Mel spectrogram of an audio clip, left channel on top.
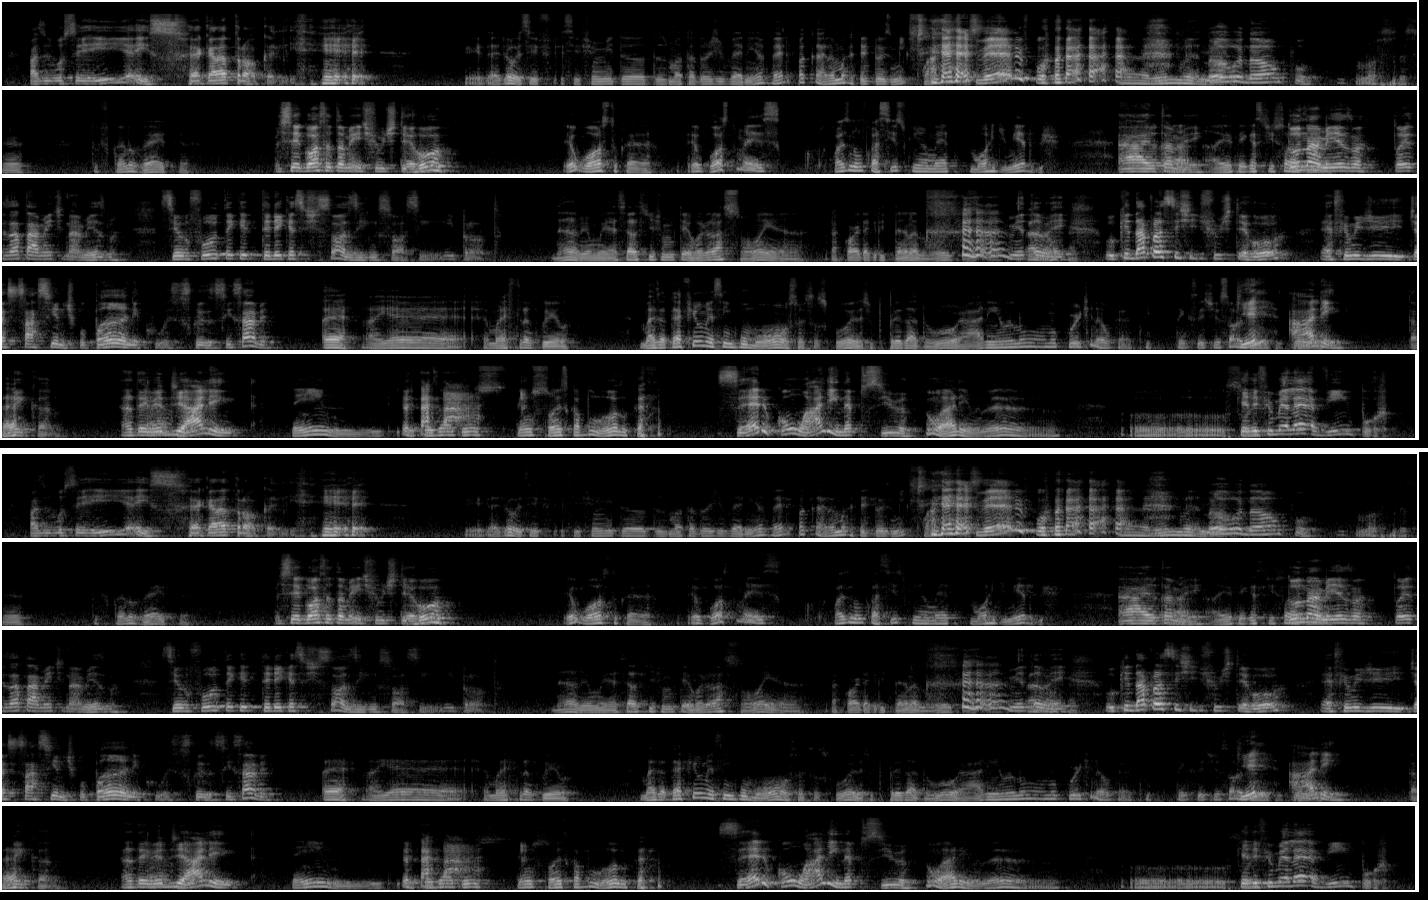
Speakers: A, on the left; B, on the left.
A: fazem você rir, e é isso, <laughs> é aquela troca ali. <laughs>
B: Verdade. Ô, esse, fi- esse filme do- dos Matadores de Velhinha é velho pra caramba, cara, de 2004,
A: É
B: meu.
A: velho, pô. <laughs>
B: Caramba,
A: Não é
B: bicho.
A: novo não, pô.
B: Nossa senhora. Tô ficando velho, cara.
A: Você gosta também de filme de terror?
B: Eu gosto, cara. Eu gosto, mas quase nunca assisto, porque minha mulher morre de medo, bicho.
A: Ah, eu
B: Ah,
A: também.
B: aí eu tenho que assistir sozinho.
A: Tô na mesma, tô exatamente na mesma. Se eu for, ter que, teria que assistir sozinho, só assim, e pronto.
B: Não, minha mulher, se ela assistir filme de terror, ela sonha, acorda gritando à noite.
A: <laughs>
B: Não
A: A Minha
B: dá,
A: também.
B: não.
A: O que dá pra assistir de filme de terror é filme de, de assassino, tipo Pânico, essas coisas assim, sabe?
B: É, aí é, é mais tranquilo. Mas até filme assim com monstro, essas coisas, tipo Predador, Alien, ela não, não curte não, cara. Tem, tem que assistir sozinho
A: Quê?
B: esse
A: Alien?
B: filme.
A: Tá
B: aí.
A: brincando.
B: É?
A: Ela tem
B: É,
A: medo de
B: velho.
A: alien?
B: Tem, mano. E
A: <laughs>
B: depois ela tem uns, tem uns sonhos cabulosos, cara, <laughs>
A: Sério? Com um alien? Não é possível.
B: com Alien, mano. É, o- os
A: Aquele
B: sonhos.
A: filme é levinho, pô.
